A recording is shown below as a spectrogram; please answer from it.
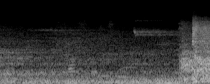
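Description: Racquetball being struck and bouncing off the walls of an enclosed court, echoing, with a loud sharp crack near the end that rings on in the court.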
